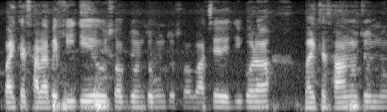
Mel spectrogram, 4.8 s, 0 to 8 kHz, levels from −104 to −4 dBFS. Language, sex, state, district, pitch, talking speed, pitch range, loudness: Bengali, male, West Bengal, Kolkata, 145 Hz, 185 wpm, 140-150 Hz, -20 LUFS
